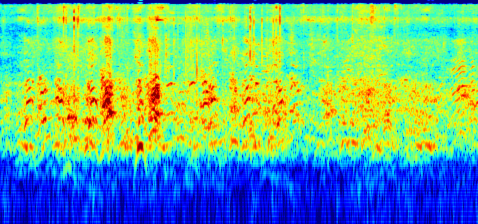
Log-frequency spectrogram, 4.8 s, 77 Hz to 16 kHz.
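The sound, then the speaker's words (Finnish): A dense chorus of many dogs barking, yipping and whining at once, overlapping continuously with no pauses, loud and echoing, at a dog shelter with about 200 dogs in Gatchina near St Petersburg, Russia. “Nämä koirat haukkuvat Pietarin lähellä Gatsinan kaupungissa, tarhalla, jolla on noin 200 koiraa.”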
